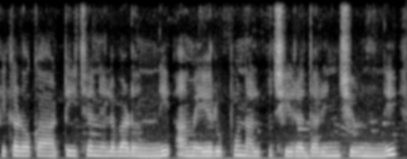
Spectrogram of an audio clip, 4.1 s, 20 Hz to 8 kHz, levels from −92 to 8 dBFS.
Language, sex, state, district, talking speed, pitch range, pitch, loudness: Telugu, female, Telangana, Mahabubabad, 160 wpm, 205-225 Hz, 210 Hz, -15 LUFS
